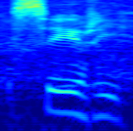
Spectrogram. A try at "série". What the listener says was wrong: With the R, you have to roll it.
